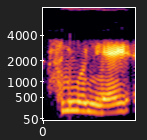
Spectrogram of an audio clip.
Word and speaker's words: Simunye: I couldn't pronounce the word Simunye. Is that how you say it? – Simunye. – And what does it stand for again? – Simunye in Zulu means we are one.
